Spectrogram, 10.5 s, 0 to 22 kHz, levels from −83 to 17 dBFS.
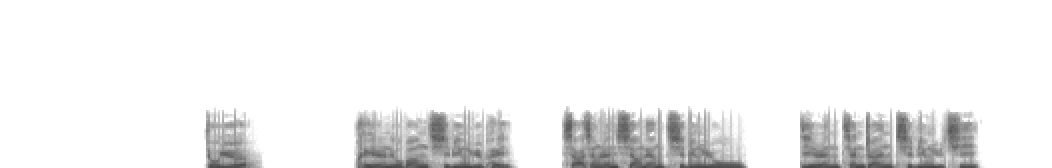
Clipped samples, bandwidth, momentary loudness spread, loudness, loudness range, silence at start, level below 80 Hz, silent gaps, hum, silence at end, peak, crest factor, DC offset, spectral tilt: under 0.1%; 7.8 kHz; 8 LU; -18 LUFS; 6 LU; 2.05 s; -44 dBFS; 3.00-3.55 s, 7.62-8.00 s; none; 0.75 s; -6 dBFS; 14 dB; under 0.1%; -4.5 dB/octave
